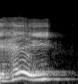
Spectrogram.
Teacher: The hey, when we say hey, it's as if there were a hey and a yud, that y sound at the end of hey.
